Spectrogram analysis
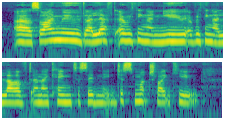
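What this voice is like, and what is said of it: Non-local accent. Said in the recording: “you could probably tell by my accent, I'm not a local.”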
